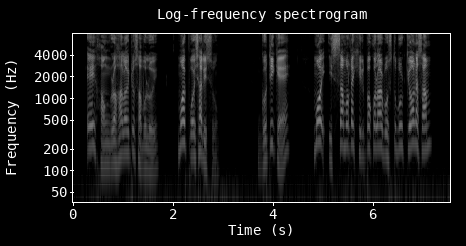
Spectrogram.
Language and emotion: Assamese, angry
